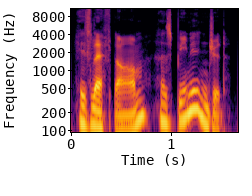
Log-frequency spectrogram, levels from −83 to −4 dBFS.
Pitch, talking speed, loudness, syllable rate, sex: 135 Hz, 215 wpm, -18 LUFS, 5.4 syllables/s, male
